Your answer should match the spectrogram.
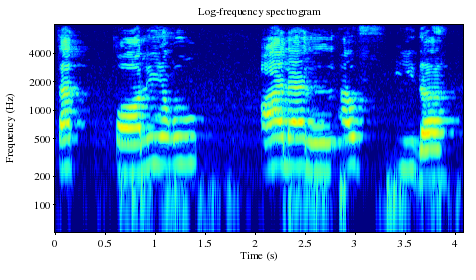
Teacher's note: یہاں تا پہلا جو ہے باریک ہے اور تو جو ہے وہ موٹا ہے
